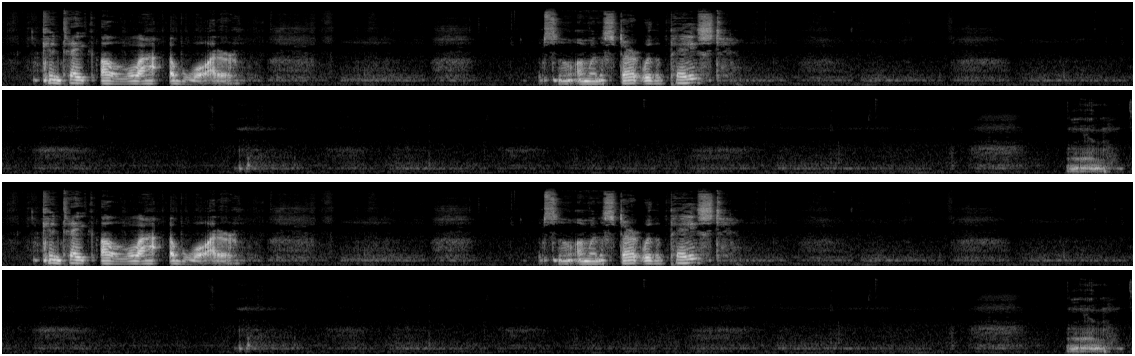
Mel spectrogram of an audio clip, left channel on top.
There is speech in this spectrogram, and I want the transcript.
can take a lot of water. So I'm going to start with a paste. And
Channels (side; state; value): both; identical; correlation 1.00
